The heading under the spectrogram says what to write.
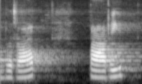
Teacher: konsonan hambat itu dapat dilaksanakan dengan tidak ada letusan, maka hambat itu bersifat implosif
